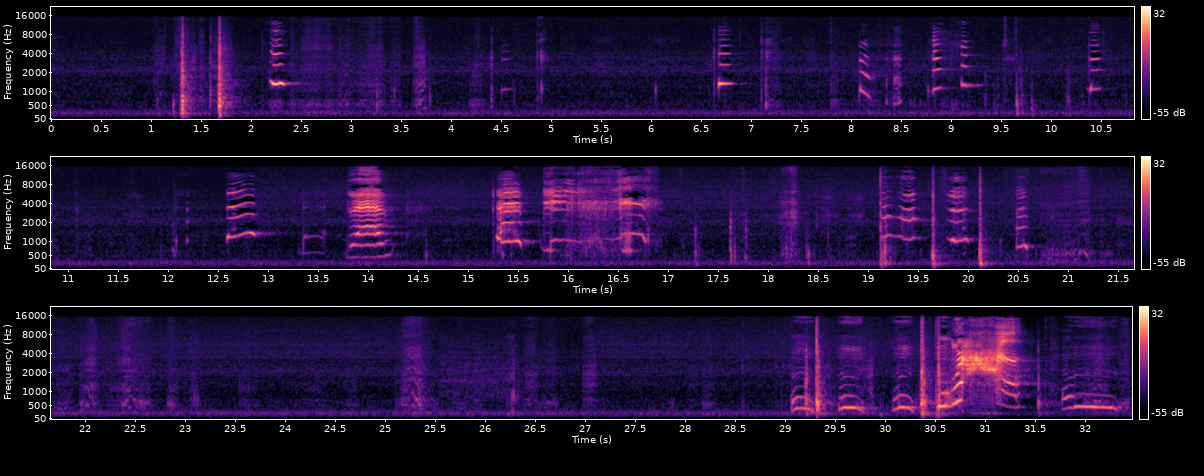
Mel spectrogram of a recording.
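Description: Infant of about eight months babbling and squealing in short separate calls, some sliding in pitch. There is a long lull in the second half, then louder babbling near the end.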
